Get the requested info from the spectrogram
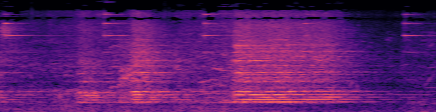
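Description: Steam locomotive chime whistle sounding a chord of several notes at once in a series of blasts. The last blast is the longest and loudest and stops shortly before the end.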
